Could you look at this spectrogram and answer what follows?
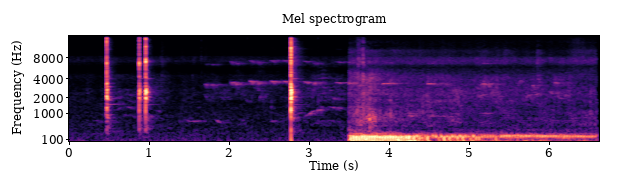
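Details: Suzuki Max 100 two-stroke started after five years sitting, during restoration, with petrol connected: a few sharp clicks, then it fires and settles into a steady, even idle; clean start.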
